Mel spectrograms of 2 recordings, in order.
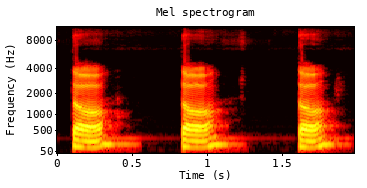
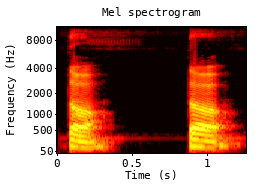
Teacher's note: जब आप बोलिएगा त त त, ठीक है, तो आपको जो जीवान है मतलब जीवा है वो सीधे आपके जाके दांत से टच करते हैं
